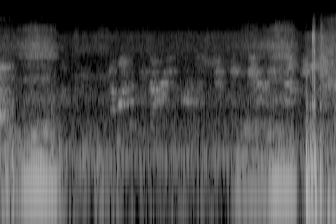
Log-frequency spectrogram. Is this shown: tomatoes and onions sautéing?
no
